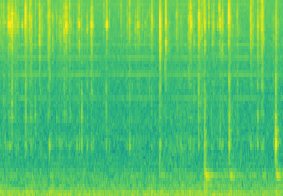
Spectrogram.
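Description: Faint typing on a computer keyboard: a scatter of light, irregular key clicks.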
